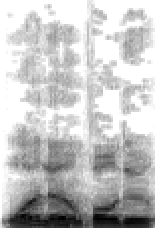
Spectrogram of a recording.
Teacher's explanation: قاف کو موٹا کر کے پڑھنا ہے، دال حروف قلقلہ میں سے ہے، ڈبل ساؤنڈ آئے گا۔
